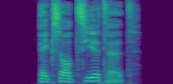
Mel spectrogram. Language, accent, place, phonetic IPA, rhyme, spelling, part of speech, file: German, Germany, Berlin, [ɛksɔʁˈt͡siːɐ̯tət], -iːɐ̯tət, exorziertet, verb, De-exorziertet.ogg
- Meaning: inflection of exorzieren: 1. second-person plural preterite 2. second-person plural subjunctive II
